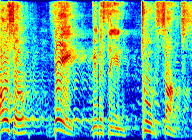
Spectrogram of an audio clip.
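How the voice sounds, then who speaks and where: Amid noticeable background noise and audible room echo, a man speaks loudly with lively intonation. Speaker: talent show host. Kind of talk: show hosting. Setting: stage with audience.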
